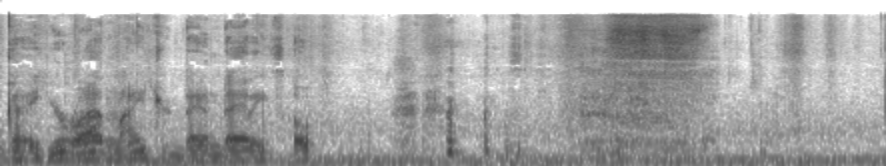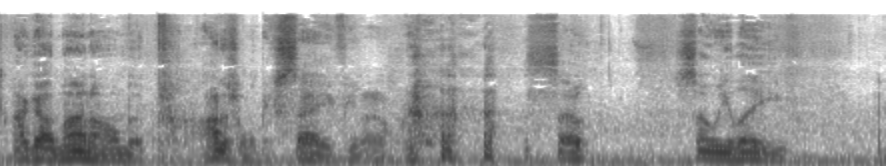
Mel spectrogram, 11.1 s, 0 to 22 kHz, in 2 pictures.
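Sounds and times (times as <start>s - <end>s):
man laughing quietly: 2.2s - 4.0s, 7.9s - 9.3s
hissing breath out: 3.4s - 4.7s.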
